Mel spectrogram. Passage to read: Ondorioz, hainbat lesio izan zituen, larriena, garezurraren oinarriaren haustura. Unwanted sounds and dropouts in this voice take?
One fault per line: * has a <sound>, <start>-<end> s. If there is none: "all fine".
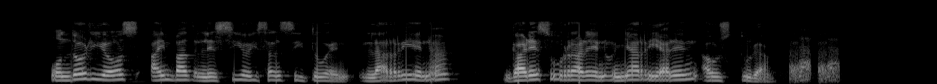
* has a laugh, 7.9-8.4 s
